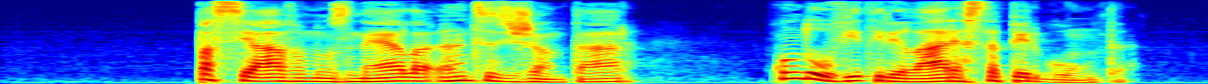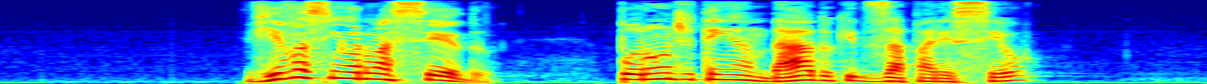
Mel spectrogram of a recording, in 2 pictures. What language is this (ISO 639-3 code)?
por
